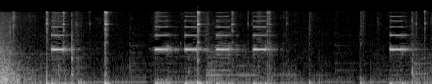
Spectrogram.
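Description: Microwave oven keypad beeping as the buttons are pressed to set the cooking time: about six short, high beeps, irregularly spaced, after a knock at the start. A low hum sets in about a second and a half in.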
